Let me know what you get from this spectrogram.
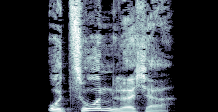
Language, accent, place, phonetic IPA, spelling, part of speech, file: German, Germany, Berlin, [oˈt͡soːnˌlœçɐ], Ozonlöcher, noun, De-Ozonlöcher.ogg
- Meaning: nominative/accusative/genitive plural of Ozonloch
